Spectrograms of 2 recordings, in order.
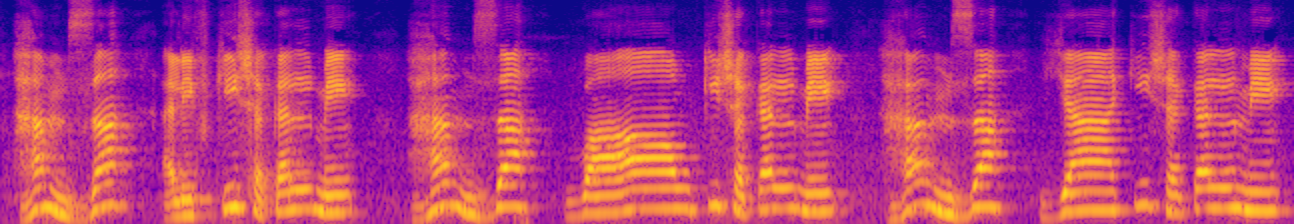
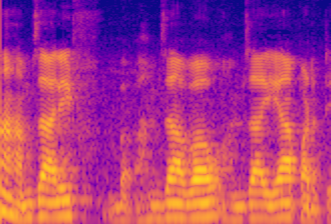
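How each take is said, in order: First: हमज़ा अलिफ की शक्ल में said slowly and deliberately, word by word; correct reading. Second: हमज़ा अलिफ said as quick plain letter names, the wrong way; wrong reading. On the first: Teacher showing pupils the right slow way to read हमज़ा. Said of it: "ऐसे पढ़ना है". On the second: Teacher showing pupils the wrong quick way to read हमज़ा. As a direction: rattle off हमज़ा वाव as bare names. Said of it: "ऐसा नहीं पढ़ना". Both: Shown as a demonstration.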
